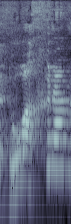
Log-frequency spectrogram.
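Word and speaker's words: נֹחַ: 그래서 노아는 읽을 때 이거 노아흐라고 읽습니다. 요거 묵음이거든요. 그래서 노아흐, 이 모음 때문에 노아흐라고 읽어요.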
